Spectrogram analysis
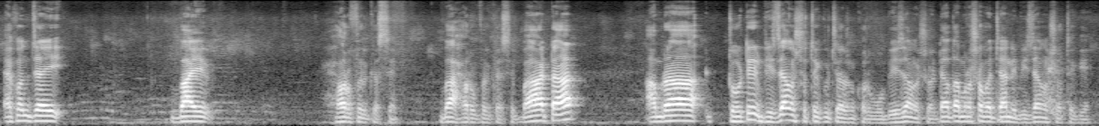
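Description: A man's voice: mid-range voice, normal speed, pauses often. A man with a Bangladeshi Bengali accent teaching Arabic letter pronunciation, repeating syllables in drills and checking whether listeners follow. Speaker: Quran recitation teacher.

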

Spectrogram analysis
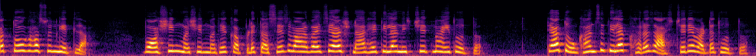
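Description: A woman narrating a family story in a steady storytelling read. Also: high-pitched, lo-fi sound.

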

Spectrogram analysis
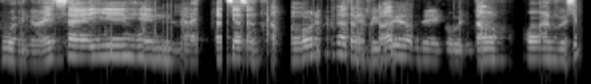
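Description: A woman's voice: on the low side, moderate pace, darkish tone. A woman on a group call talks about her photos with her phone held away from her, so she sounds echoey and distant. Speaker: club member sharing photos on a call. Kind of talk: casual chat.

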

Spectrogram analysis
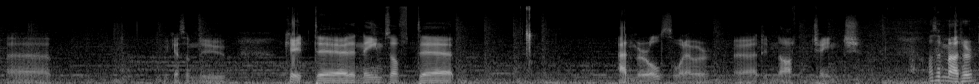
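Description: Speaking slowly and expressively in a bass voice over music, a young Italian man rambles through casual let's-play commentary on a strategy game. He laughs often and talks to the enemy, and his faint Italian accent has been softened by years living in Sweden.

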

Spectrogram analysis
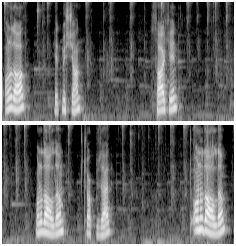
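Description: An excitable young man commentating his own gameplay, with a voice a little higher than most men's. He talks casually, swears and shouts at the game when things go wrong. Faint music plays under his voice. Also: takes it slowly, pauses often. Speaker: gaming YouTuber.

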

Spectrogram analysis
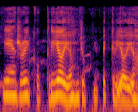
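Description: A woman's voice: on the high side, steady tone, slow, darkish tone. A woman with a Guatemalan Spanish accent chatting casually as she vlogs and asks questions outdoors on a handheld phone. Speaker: vlogger. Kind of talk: casual vlog chat and informal interviewing. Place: outdoors in a rural hillside yard. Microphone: handheld phone behind the camera. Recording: noisy outdoor phone recording.

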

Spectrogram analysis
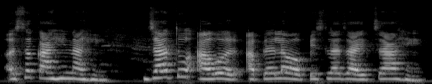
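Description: A woman reading the lines of a young husband, quick-tempered but tender, who talks in an earnest, lightly teasing way. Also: high voice, fairly even intonation, pushed and bright, heavily acted.

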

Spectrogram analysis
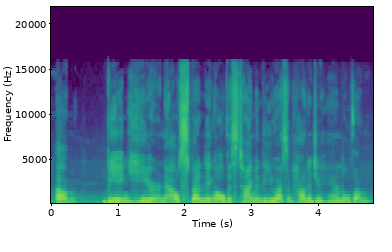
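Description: A woman's voice: mid-range voice, normal speed, warm tone, slight background noise. A woman hosting an interview in a studio, upbeat and welcoming as she introduces and questions her guest. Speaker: host. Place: dim studio with armchairs.

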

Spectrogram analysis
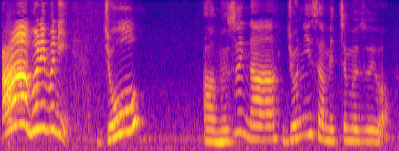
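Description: A woman's voice: high-pitched, lively intonation, fast talker, a little hiss or hum. A woman in her twenties from Nagasaki with a Nagasaki accent, chatting playfully and giggling with viewers on a livestream from her room at home. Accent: Nagasaki dialect. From Nagasaki, Japan. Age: 20s. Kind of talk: casual chat with viewers.

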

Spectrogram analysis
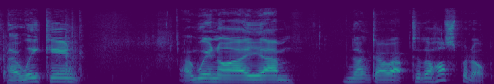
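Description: Middle-aged male vlog host, New Zealand accent, unhurried and halting, laconic bloke chatting casually. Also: medium pitch, a little mellow. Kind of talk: casual chat to camera while eating. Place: small cluttered home office, indoors.

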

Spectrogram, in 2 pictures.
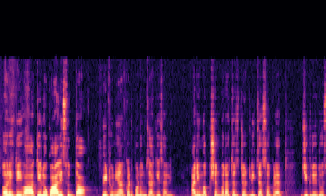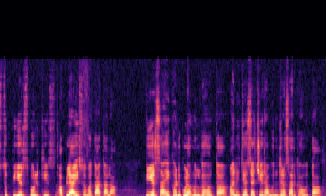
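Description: A man narrating an audiobook in a lively, expressive reading style. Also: fairly high pitch, a little fast. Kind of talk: storybook narration.

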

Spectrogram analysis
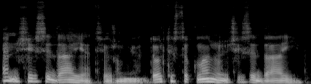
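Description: A man in his twenties from Turkey commentating live while playing a shooter game, excitable and quick to burst out loud at enemies. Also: low voice, gravelly, breathy edge. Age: 20s. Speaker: gaming streamer. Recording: game gunfire behind the voice.

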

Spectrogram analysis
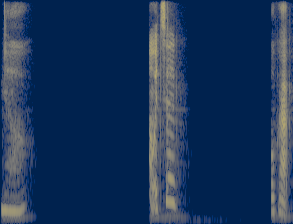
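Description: A woman's voice: mid-range voice, lively intonation, extremely slow, breathy edge. A woman streaming a game, chatting casually and grumbling through joking asides. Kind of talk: casual gameplay chat.

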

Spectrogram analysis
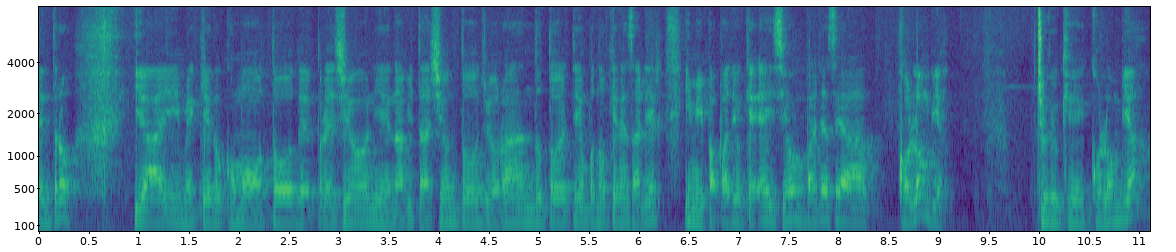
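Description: A young man from South Korea with a noticeably high voice speaks Spanish with a Korean accent. His Spanish is simple and broken, as a learner's is. As an interview guest he tells stories vividly, acting out each scene and quoting himself in a sharply raised voice. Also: darkish tone. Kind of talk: animated storytelling in an interview.

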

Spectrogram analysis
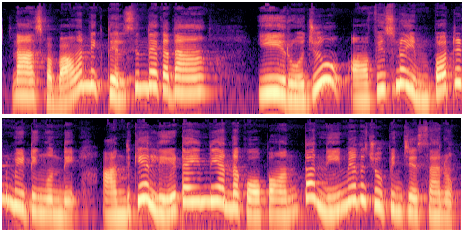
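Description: A woman's voice: high-pitched, darkish tone. A woman voicing a short-tempered, irritable young husband in a storybook reading, scolding and then consoling his wife.

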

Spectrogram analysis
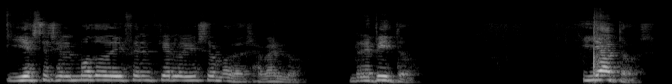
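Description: A man teaching a grammar lesson, explaining slowly and stretching out the example words. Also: high-pitched, mellow. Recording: echoey room.

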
